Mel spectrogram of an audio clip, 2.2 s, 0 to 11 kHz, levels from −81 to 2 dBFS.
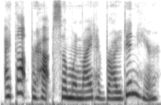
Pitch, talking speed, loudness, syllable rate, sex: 245 Hz, 305 wpm, -19 LUFS, 7.0 syllables/s, female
